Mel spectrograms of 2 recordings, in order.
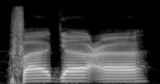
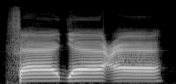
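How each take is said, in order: First: The vowels are open but said without smiling. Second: The vowels are said with lips spread smiling. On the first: The speaker calls it wrong. "Kalau dia tidak tersenyum, ... dia cuma buka mulut saja" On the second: The speaker calls it right. "Sekarang kita coba senyumin"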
